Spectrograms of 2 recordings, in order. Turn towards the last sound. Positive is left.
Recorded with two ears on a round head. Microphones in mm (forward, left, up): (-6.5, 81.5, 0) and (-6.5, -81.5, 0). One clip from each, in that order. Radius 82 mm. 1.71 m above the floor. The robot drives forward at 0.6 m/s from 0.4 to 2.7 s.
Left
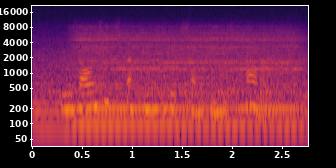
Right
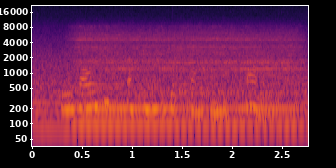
turn(degrees=30)  # may be behind; listen again after turning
